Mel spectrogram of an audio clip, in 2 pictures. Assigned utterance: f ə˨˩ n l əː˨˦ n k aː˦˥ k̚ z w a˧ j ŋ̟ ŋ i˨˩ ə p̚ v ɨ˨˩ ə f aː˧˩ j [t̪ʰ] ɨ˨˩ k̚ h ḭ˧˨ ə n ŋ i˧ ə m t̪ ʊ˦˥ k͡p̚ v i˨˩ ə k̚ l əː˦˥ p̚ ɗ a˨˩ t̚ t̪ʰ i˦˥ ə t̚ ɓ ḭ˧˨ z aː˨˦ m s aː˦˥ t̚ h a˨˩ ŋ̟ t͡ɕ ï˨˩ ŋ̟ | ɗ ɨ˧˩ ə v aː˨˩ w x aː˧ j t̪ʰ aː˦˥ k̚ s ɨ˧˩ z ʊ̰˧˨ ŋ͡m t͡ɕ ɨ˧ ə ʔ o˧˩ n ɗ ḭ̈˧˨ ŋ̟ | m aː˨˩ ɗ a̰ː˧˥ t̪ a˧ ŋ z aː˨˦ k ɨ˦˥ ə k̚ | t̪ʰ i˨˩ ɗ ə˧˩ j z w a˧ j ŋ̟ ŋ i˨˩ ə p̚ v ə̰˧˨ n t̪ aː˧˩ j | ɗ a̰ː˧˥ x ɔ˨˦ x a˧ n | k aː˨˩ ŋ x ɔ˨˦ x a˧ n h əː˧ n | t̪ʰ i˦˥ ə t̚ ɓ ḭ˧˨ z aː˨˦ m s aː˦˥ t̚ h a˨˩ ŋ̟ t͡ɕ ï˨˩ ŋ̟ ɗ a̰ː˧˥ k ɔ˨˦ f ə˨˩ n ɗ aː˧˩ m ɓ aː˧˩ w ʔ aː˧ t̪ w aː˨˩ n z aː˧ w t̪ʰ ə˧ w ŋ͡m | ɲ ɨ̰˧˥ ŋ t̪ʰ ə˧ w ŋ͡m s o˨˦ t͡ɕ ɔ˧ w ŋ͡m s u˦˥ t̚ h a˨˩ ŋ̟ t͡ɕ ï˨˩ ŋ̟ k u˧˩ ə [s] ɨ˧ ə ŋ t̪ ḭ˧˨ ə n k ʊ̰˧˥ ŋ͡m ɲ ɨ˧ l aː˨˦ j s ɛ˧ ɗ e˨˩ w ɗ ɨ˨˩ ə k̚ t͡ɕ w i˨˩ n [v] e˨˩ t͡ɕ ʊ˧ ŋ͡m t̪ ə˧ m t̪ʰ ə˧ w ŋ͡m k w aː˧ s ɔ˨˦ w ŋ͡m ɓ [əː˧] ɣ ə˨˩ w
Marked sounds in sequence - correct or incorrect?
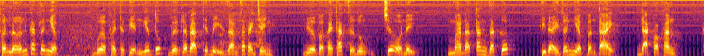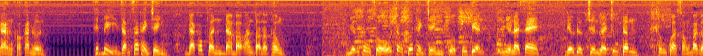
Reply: incorrect: t̪, incorrect: f, correct, incorrect: aː˧

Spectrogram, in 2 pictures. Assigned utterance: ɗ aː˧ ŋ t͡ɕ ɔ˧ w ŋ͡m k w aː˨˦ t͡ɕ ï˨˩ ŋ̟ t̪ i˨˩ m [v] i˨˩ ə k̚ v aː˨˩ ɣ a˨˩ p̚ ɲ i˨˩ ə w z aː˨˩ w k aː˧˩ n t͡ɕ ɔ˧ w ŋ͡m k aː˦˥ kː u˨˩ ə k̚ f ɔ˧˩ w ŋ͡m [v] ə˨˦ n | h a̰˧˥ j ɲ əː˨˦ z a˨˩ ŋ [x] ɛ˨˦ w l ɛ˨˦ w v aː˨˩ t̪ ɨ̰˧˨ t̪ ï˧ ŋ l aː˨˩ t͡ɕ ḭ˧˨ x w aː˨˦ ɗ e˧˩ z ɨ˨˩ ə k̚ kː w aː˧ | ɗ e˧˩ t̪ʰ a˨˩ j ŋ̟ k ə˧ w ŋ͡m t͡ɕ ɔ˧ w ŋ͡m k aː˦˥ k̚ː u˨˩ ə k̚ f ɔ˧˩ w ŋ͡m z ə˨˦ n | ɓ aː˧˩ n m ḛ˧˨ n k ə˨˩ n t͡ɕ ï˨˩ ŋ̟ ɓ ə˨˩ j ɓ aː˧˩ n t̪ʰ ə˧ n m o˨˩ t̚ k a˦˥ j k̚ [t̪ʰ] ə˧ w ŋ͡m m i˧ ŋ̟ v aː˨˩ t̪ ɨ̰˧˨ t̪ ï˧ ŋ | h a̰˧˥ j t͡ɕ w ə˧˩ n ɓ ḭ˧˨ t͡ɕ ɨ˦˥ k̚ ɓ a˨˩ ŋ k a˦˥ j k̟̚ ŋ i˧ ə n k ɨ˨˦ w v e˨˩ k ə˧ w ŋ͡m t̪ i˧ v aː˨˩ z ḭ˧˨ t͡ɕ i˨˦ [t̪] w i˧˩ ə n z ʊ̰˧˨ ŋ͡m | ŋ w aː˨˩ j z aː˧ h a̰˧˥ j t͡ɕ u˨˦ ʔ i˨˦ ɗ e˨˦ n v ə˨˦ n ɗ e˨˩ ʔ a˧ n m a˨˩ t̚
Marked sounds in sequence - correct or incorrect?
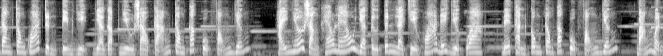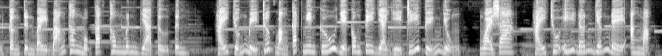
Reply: incorrect: z, incorrect: z, correct, correct, correct

